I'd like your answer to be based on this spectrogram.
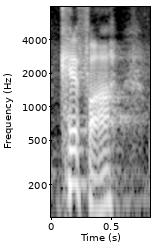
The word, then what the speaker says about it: Kepha: He has three names, Simon, son of John, Kepha, or Cephas, we pronounce it, in Aramaic, Kepha, and Peter in Greek, it means rock.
